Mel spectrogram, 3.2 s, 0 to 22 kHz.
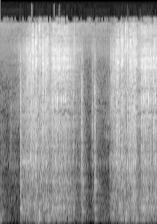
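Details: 5 hp Briggs & Stratton engine from a Bolens 5 rototiller, freshly reassembled on the bench after briefly running: two long rattly pull-start cranks with no firing; compression seems reduced, a sheared flywheel key from kickback is suspected; failed start.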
